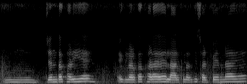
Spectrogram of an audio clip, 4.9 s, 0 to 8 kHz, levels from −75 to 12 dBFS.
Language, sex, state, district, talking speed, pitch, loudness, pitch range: Hindi, female, Uttar Pradesh, Ghazipur, 195 wpm, 230 Hz, -24 LUFS, 220-245 Hz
